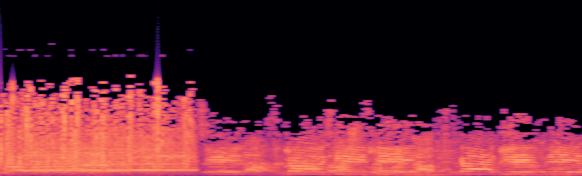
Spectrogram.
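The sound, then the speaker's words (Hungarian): At the Együtt PM party's event, a loud crowd roars, laughs and cheers at Vona Gábor's words, then breaks into rhythmic chanting, many voices shouting repeated syllables in unison with a steady, pulsing beat. “Az Együtt PM-nél hangos nevetéssel és skandálással fogadták Vona Gábor szavait.”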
